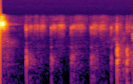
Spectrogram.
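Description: Faint scratching of a stylus handwriting a word on a digital writing surface: a quick run of short strokes.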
